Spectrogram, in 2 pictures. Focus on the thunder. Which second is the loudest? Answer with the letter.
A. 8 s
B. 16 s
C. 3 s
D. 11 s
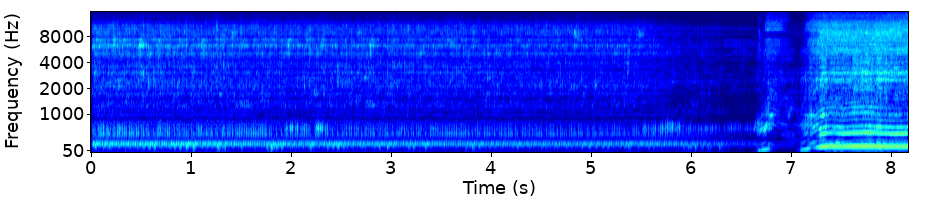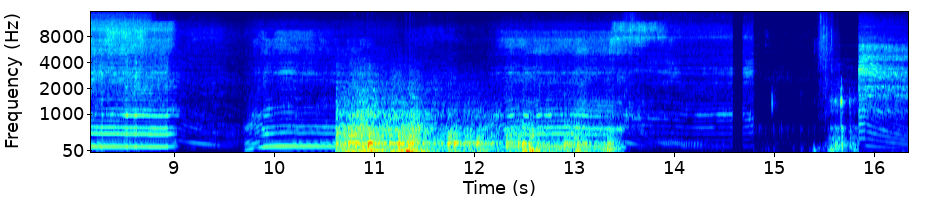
D.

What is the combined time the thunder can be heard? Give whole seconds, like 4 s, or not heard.
3 s.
